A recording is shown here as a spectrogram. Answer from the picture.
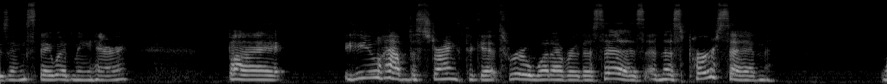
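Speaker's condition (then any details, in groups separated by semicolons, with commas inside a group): No condition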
